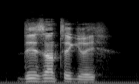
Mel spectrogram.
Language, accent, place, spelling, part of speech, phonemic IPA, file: French, France, Lyon, désintégrer, verb, /de.zɛ̃.te.ɡʁe/, LL-Q150 (fra)-désintégrer.wav
- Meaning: to disintegrate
